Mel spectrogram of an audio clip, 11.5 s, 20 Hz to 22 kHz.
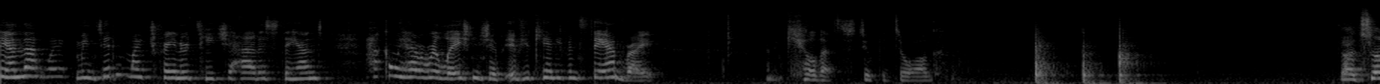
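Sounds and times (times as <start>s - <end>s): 
speech: 0.3s - 5.6s, 6.4s - 8.0s, 11.2s - 11.4s
sharp knocks on a door: 8.6s - 9.8s.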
